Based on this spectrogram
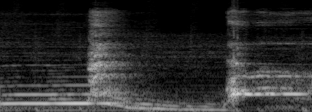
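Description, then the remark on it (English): A dog howls at fire trucks: a long, sustained wavering note that slides downward in pitch, followed by a second loud, rising cry near the end. No one speaks. “He howls at the fire trucks every day.”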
